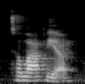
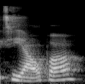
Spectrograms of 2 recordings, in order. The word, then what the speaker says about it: tilapia: A tilapia. I always say tialpa, which is not how you say it at all.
